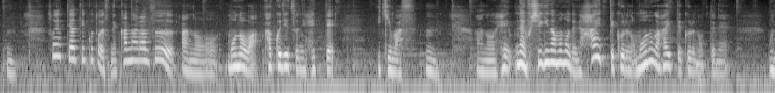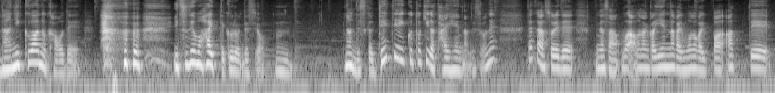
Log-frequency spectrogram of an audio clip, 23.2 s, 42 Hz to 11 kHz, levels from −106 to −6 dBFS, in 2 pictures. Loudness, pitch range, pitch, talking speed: -24 LUFS, 165-245 Hz, 190 Hz, 345 characters per minute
